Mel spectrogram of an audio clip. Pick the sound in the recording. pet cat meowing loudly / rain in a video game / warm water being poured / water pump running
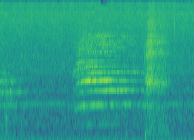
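pet cat meowing loudly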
